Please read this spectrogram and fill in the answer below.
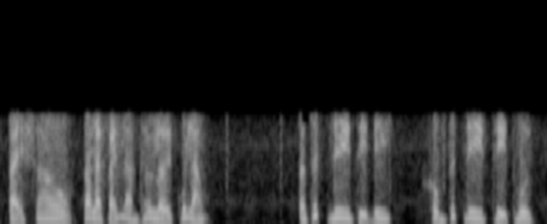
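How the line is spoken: Cold. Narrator (Vietnamese): Tiểu Long Nữ lạnh lùng nói

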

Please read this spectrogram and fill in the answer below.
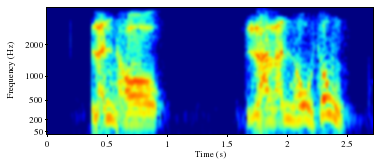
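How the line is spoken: Terrified shout. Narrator (Vietnamese): vô cùng kinh hãi quát

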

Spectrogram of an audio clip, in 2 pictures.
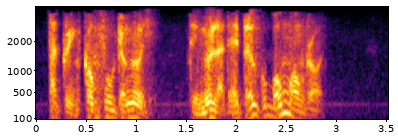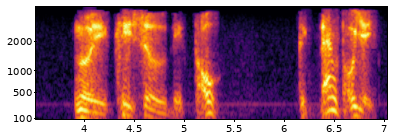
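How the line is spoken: Angry threatening shout. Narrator (Vietnamese): Khí giận trong lòng Lệnh Hồ Xuân chưa dời, chàng muốn hăm dọa lão, chàng liền quát lên

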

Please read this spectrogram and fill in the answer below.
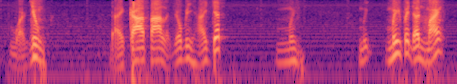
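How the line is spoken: Shouted. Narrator (Vietnamese): quát lên

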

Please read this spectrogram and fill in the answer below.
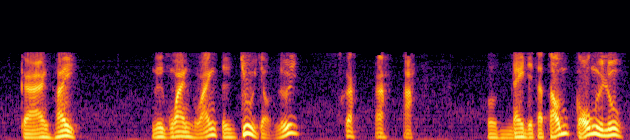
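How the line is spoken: Sneering, gleeful. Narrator (Vietnamese): lão chuyển giận thành vui, cười khẩy mà nói

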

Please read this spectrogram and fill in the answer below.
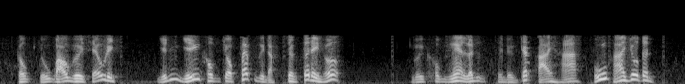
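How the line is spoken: Loud shout. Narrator (Vietnamese): Phàn Nhất Ông quát to

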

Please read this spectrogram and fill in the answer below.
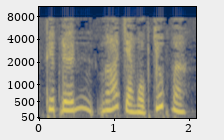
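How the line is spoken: Smiling. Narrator (Vietnamese): Tiểu Long Nữ mỉm cười, nói

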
